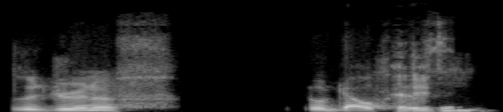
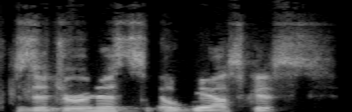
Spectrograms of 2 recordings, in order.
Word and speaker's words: Zydrunas Ilgauskas: Zydrunas Ilgauskas. – Well done, mate. Yeah, great pronunciation too. Zydrunas Ilgauskas.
